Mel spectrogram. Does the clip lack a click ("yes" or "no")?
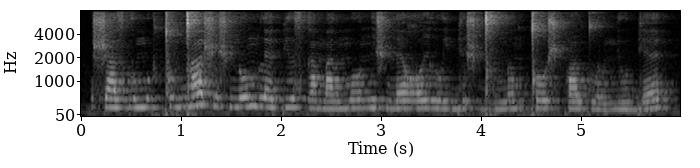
no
